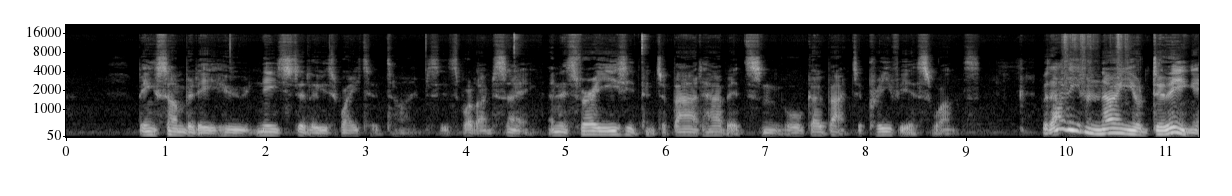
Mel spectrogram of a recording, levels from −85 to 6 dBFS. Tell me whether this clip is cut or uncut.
cut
